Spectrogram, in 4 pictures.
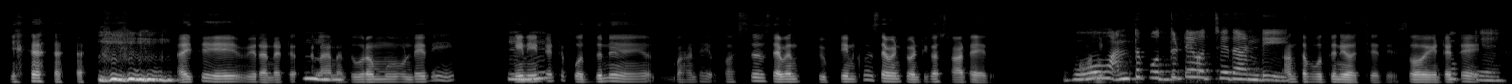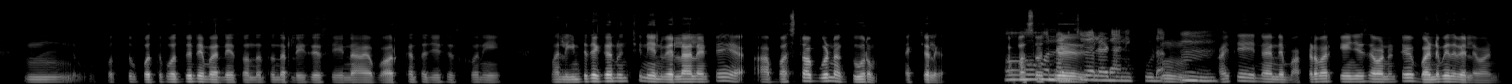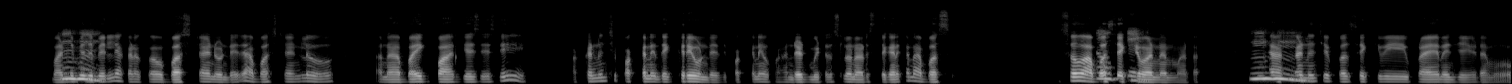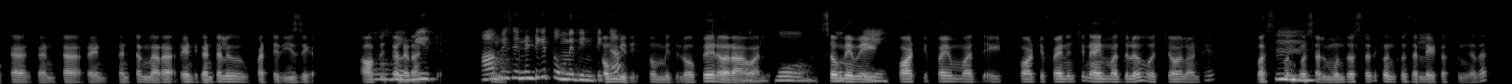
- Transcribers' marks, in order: chuckle; giggle; in English: "సెవెన్ ఫిఫ్టీన్‌కో సెవెన్ ట్వెంటీ‌కో స్టార్ట్"; in English: "సో"; tapping; in English: "వర్క్"; in English: "బస్ స్టాప్"; in English: "యాక్చువల్‌గా"; in English: "బస్ స్టాండ్"; in English: "బస్ స్టాండ్‌లో"; in English: "బైక్ పార్క్"; in English: "హండ్రెడ్ మీటర్స్‌లో"; in English: "సో"; other background noise; in English: "ఈజీ‌గా ఆఫీస్"; in English: "ఆఫీస్"; in English: "సో"; in English: "ఎయిట్ ఫార్టీ ఫైవ్"; in English: "ఎయిట్ ఫార్టీ ఫైవ్ నుంచి నైన్"
- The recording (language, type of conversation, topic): Telugu, podcast, మీ మొదటి ఉద్యోగం ఎలా ఎదురైంది?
